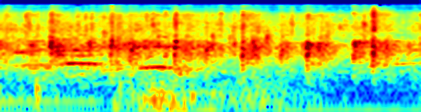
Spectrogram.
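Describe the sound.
Audience cheering for a band after its set, with lively clapping and scattered shouts that stay loud throughout.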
